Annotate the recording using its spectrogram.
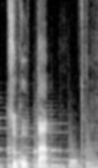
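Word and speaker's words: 作った: but then I fell, skur, ta, difficult to pronounce, the R became a small, the doubling of the following consonant, the ta. Tsukutta.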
